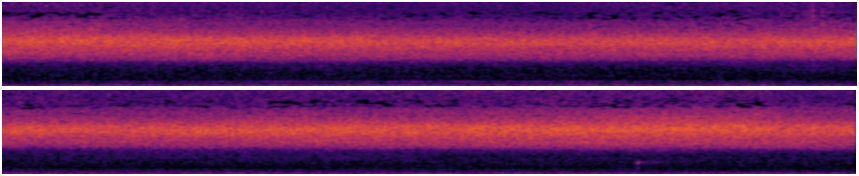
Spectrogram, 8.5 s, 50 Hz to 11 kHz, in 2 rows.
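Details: Swarm of 17-year periodical cicadas in Edison, New Jersey, on June 15, 2003: a dense, unbroken, high-pitched droning chorus that fills the air, with a faint low hum underneath.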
